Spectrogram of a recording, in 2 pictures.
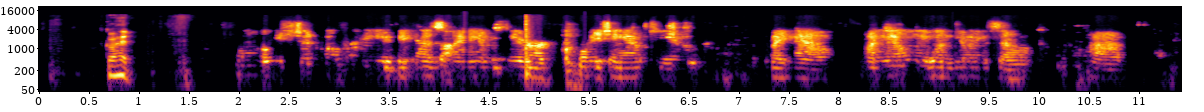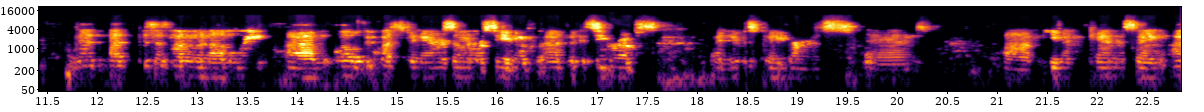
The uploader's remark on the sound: we were having audio issues during this recording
